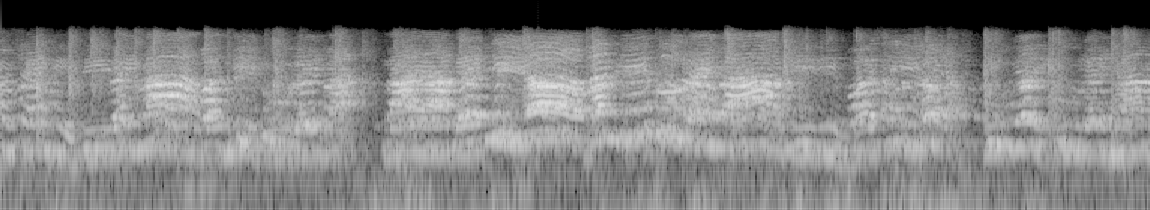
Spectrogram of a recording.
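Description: Several children singing together, with many hand claps mixed in.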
